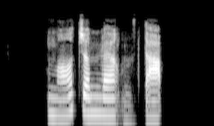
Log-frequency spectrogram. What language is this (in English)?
Cantonese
